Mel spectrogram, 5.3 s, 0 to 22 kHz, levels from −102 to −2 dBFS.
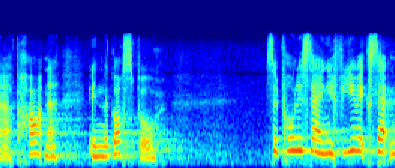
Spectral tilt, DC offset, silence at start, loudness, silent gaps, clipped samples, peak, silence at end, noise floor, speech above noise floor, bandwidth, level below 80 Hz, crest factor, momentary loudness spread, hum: -5 dB/octave; under 0.1%; 0 s; -30 LUFS; none; under 0.1%; -12 dBFS; 0 s; -68 dBFS; 39 dB; 10.5 kHz; -76 dBFS; 18 dB; 9 LU; none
